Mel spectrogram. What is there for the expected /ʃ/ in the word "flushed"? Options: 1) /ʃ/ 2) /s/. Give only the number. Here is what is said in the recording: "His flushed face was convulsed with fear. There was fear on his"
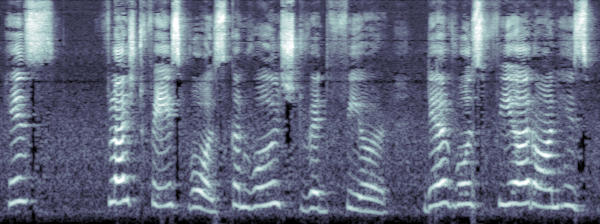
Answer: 1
